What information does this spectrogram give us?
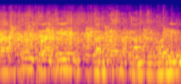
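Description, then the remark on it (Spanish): An audience claps steadily throughout at the end of a live talk, a dense and fairly loud burst of applause, with some voices mixed in underneath. “Gracias a todos por venir a la charla. Un aplauso.”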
